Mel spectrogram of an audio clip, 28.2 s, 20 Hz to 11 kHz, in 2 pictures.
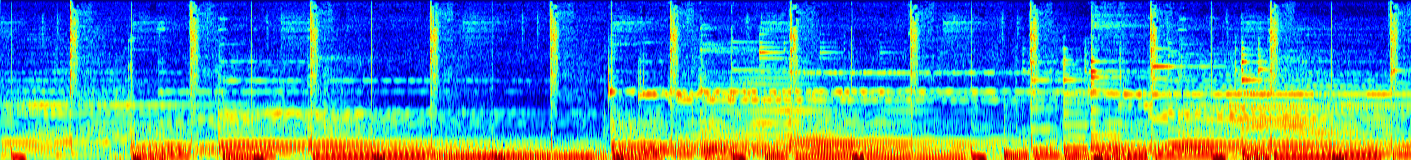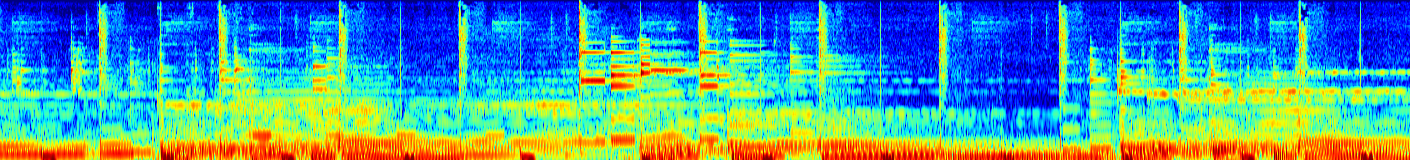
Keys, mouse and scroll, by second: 0.3 middle click, 0.9 ctrl+r, 1.4 ctrl+r, 2.5 middle click, 2.6 middle click, 2.7 shift+middle click, 2.8 middle click, 3.3 s, 4.3 middle click, 4.6 a, 4.7 middle click, 4.8 shift+middle click, 4.9 middle click, 5.3 shift+middle click, 5.5 s, 6.9 click, 7.0 middle click, 7.1 right click, 7.2 shift+right click, 7.5 shift+right click, 7.6 middle click, 7.7 shift+middle click, 7.8 middle click, 8.0 shift+middle click, 8.1 middle click, 8.2 middle click, 8.8 e, 9.7 middle click, 9.9 shift+middle click, 10.5 s, 12.6 middle click, 13.2 middle click, 13.5 middle click, 14.1 middle click, 14.5 s, 15.1 g, 15.9 middle click, 16.1 right click, 16.2 shift+right click, 16.4 shift+right click, 16.5 middle click, 16.9 KP_1, 18.5 e, 19.6 s, 23.1 middle click, 23.4 middle click, 24.0 middle click, 24.2 shift+middle click, 24.2 middle click, 26.2 middle click, 28.1 middle click.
